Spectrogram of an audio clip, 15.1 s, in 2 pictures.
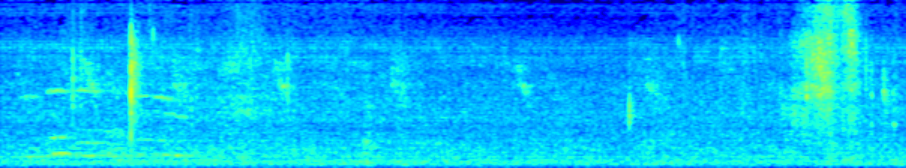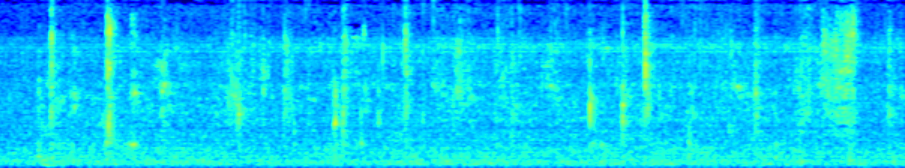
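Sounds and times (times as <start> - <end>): man chewing: 6.5 - 15.0.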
